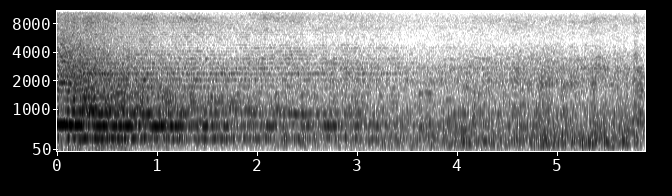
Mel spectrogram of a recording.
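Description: A train pulls into a station, loud and close, with a steady rumble and rolling clatter under a fading high tonal squeal or whine at the start.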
